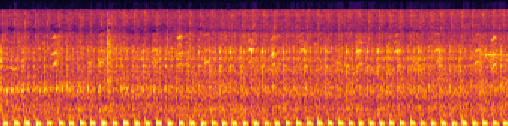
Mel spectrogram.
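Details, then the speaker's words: Hero Passion Pro after a full engine rebuild and refit of general parts. Quick, even single-cylinder putter with a steady rhythm and no knocks or rattles; healthy, smooth idle. "Sound ఇనండి main గా engine sound main important కాబట్టి sound"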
